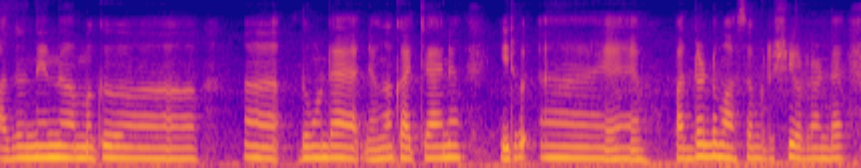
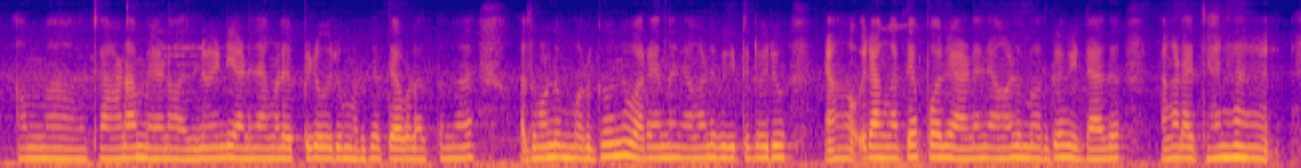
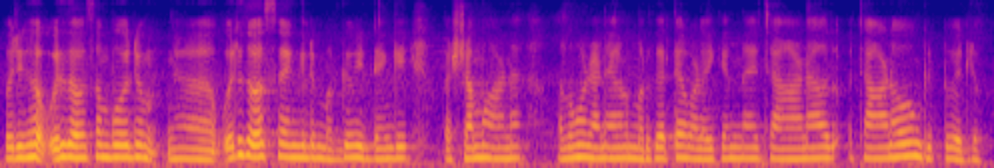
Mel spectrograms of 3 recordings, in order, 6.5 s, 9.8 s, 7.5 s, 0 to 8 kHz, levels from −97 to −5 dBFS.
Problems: low volume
